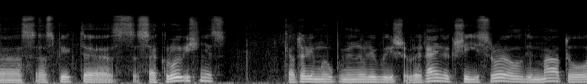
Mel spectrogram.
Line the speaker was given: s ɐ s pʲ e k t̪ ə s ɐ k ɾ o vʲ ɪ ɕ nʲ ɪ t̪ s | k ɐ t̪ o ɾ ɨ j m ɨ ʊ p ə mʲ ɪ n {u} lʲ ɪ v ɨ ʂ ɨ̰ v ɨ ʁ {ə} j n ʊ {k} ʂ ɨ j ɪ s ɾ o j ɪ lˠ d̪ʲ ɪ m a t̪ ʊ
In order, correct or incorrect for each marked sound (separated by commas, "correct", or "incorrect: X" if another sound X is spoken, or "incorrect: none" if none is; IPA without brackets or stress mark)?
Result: correct, incorrect: a, correct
